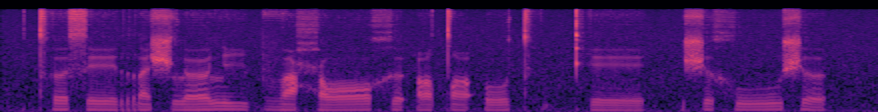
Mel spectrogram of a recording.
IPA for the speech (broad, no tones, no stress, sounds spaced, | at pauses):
tʰ ə s eː r a ʃ l œ l iː p v a ħ ɔː x ə ʔ y tˤ a ʔ o tʰ ḭ kʰ e | ʃ ə x uː ʃ ə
